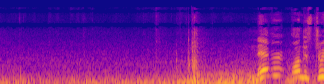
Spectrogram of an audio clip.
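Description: A plastic bin lid thumps shut.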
